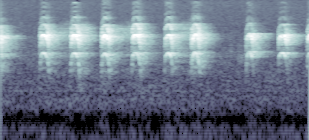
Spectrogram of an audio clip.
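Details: Short burst of red ovenbird song, with loud, piercing notes repeated rapidly at more than three per second, a brief pause, then the sharp notes resume.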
